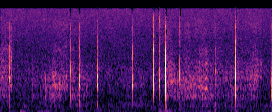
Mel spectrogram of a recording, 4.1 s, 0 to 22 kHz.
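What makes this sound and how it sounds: Long pointed nails tap and scratch on the glossy paper front cover of a thick paperback novel, Lady Midnight, with a solid block of pages. About twelve quiet, sharp clicks centred near 1 kHz stand out, with a soft, steady scratching texture between them and no ringing after each tap.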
